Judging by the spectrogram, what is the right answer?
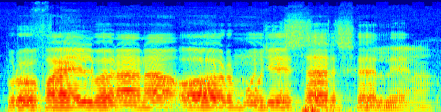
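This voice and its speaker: A man from India leads a live programming lesson in a classroom, speaking to his students in a loose, friendly, chatty way. He keeps checking in with them as he goes, and his voice sits a little on the high side. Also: lively intonation, normal speed, a bit bright. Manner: casual, repeats "ठीक है" and "भाई", coaxing students. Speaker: programming teacher.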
